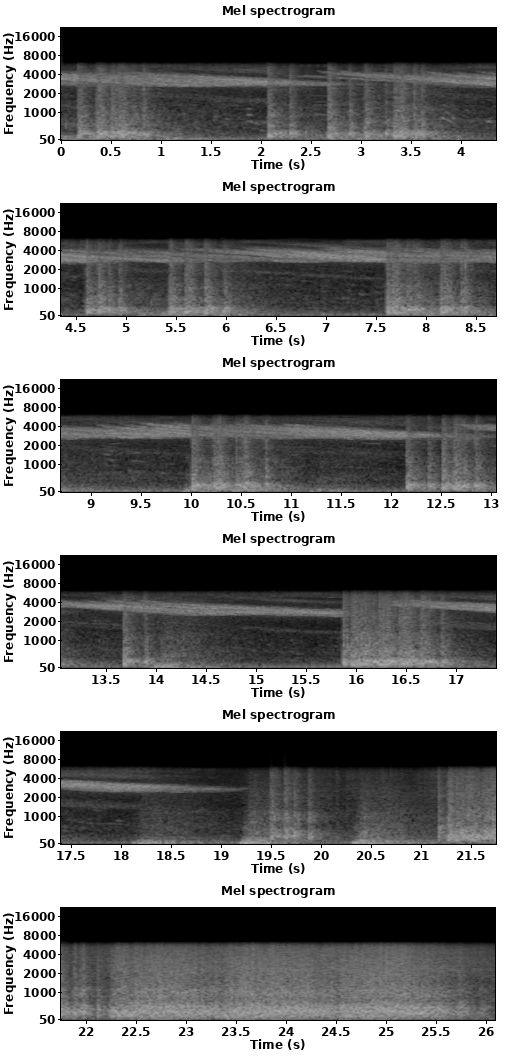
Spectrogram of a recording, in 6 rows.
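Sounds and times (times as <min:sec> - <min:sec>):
firework bangs: 0:00.0 - 0:26.0
firework whistle falling: 0:00.0 - 0:26.0.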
